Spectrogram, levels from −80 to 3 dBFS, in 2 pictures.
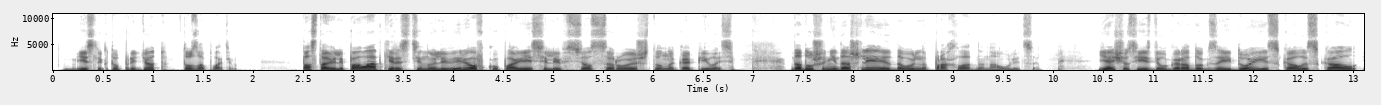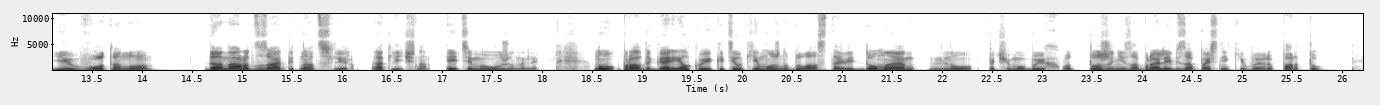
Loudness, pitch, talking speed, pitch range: -21 LUFS, 110 Hz, 140 wpm, 95-135 Hz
